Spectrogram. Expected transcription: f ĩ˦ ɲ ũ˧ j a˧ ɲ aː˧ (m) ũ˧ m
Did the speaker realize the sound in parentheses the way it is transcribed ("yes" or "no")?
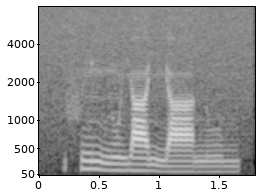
no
